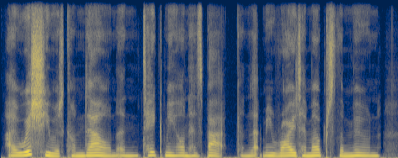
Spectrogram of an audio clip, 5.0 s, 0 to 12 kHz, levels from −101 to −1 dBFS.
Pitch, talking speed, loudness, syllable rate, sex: 215 Hz, 255 wpm, -18 LUFS, 4.7 syllables/s, female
